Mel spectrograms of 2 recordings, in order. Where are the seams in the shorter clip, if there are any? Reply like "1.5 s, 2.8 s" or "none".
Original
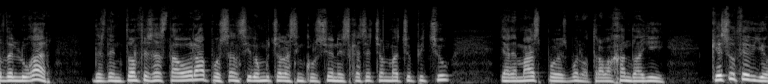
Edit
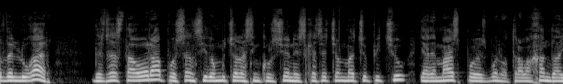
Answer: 1.1 s, 4.1 s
